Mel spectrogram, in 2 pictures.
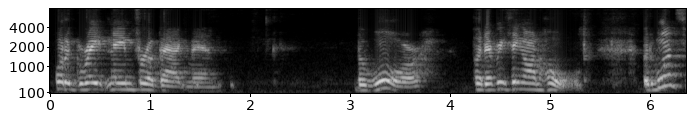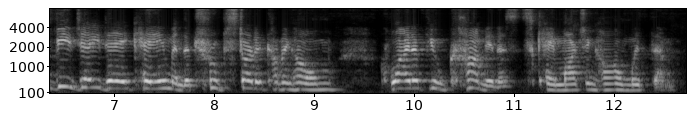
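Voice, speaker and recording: A self-satisfied 1940s Hollywood publisher acted by a woman holds forth in a theatrical monologue. The delivery is conversational and boastful, with a wry confiding edge and a medium-pitched voice. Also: measured pace, fairly bright tone, lightly acted, rough recording. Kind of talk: theatrical monologue in a staged play reading.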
